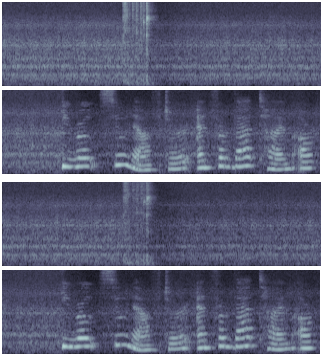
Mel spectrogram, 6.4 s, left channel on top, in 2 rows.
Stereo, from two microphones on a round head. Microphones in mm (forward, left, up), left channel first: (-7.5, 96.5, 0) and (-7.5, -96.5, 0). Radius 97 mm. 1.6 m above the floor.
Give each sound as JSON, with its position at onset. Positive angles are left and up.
{"t": 1.2, "sound": "scissors", "side_deg": 35, "distance_m": 0.9}
{"t": 3.8, "sound": "a woman speaking", "side_deg": 10, "distance_m": 1.1}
